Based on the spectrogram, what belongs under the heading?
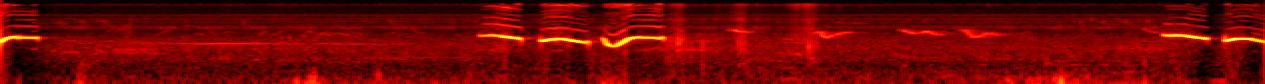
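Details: Decoy red-faced liocichla singing loud whistled phrases with a deep swooping dip, separated by quiet stretches holding faint wavering notes and a few low thumps.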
